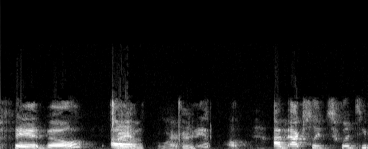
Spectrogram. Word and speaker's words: Fayetteville: Well, we pronounce it Fayetteville.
